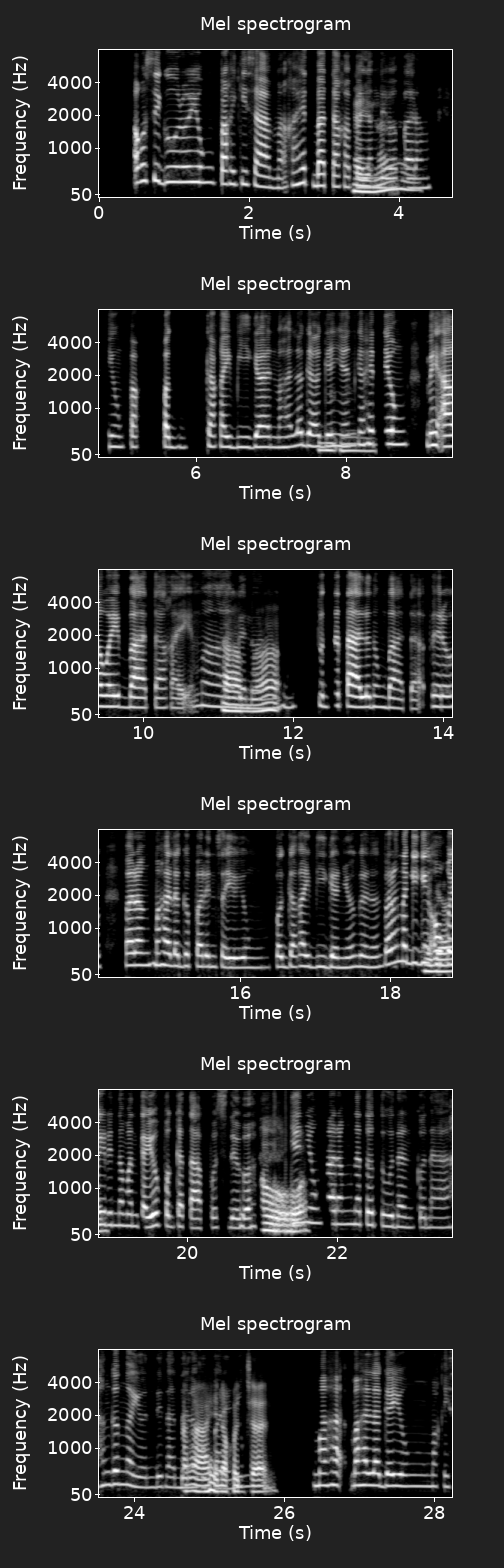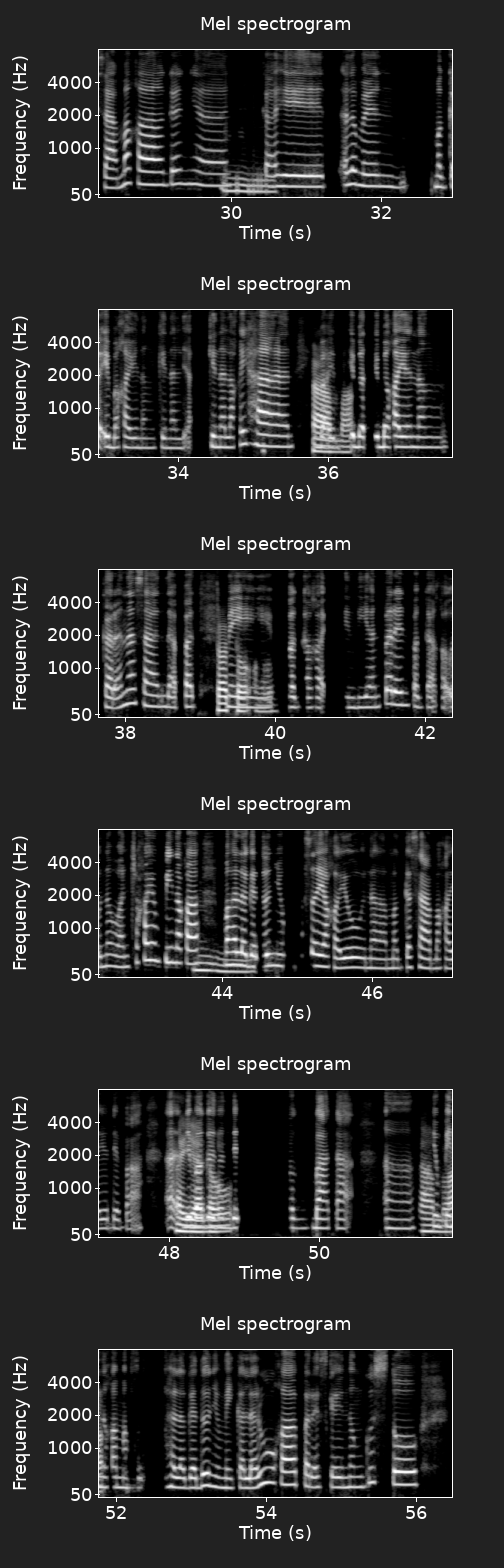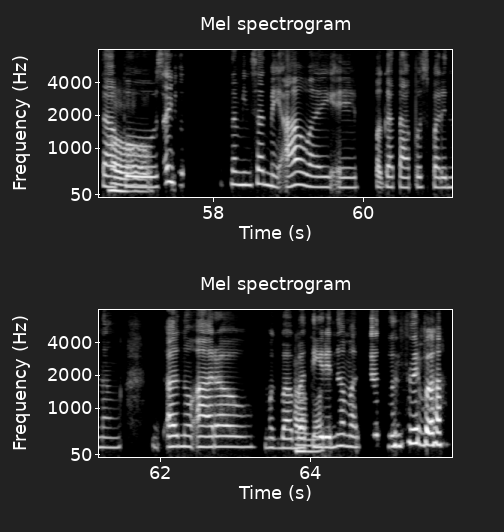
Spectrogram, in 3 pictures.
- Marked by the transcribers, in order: other background noise; laughing while speaking: "gano'n 'di ba?"
- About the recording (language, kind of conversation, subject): Filipino, unstructured, Ano ang paborito mong laro noong kabataan mo?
